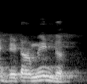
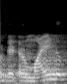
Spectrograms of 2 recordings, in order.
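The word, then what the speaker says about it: determined: इसको क्या बोलेंगे, डिटरमिन्ड। कुछ लोग इसको डिटरमाइंड पढ़ते हैं, वो गलत होता है प्रोनाउंसिएशन इसका, तो इसको बोलेंगे डिटरमिन्ड।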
